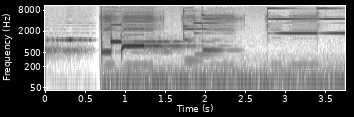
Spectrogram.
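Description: Mobile phone ringtone: a bright electronic melody of bell-like tones that rings out loudly and steadily after a brief soft tone.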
